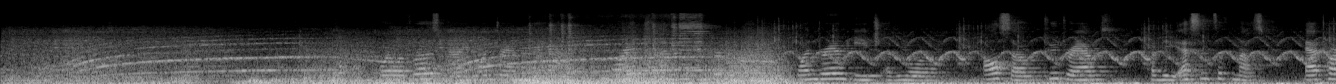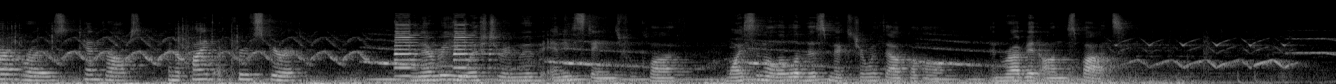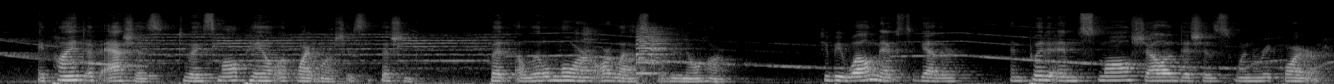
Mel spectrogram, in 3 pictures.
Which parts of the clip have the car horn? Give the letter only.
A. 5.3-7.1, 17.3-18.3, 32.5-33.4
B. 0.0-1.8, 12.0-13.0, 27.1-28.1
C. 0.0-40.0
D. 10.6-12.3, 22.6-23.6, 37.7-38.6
A.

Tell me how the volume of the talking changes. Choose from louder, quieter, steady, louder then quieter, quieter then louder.
steady.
